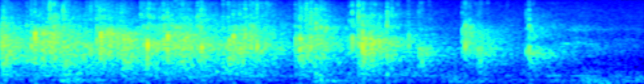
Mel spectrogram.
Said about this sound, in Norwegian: Ska vi ge en applaus?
